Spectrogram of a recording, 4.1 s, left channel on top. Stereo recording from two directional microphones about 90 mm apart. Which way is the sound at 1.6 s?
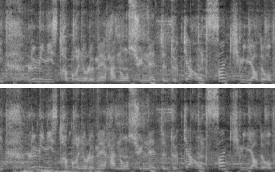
20° left (ahead or behind).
